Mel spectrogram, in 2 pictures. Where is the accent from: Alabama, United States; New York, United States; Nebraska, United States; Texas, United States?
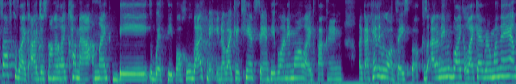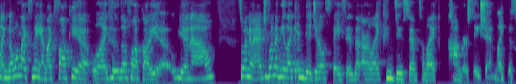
New York, United States; Queens; I know I'm from Queens and all this stuff, but I've been taking a feminist self-directed reading course.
